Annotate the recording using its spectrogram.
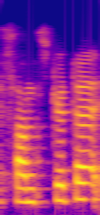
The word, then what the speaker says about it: Sanskrit: Sanskrita is the traditional way of pronunciating, and then Sanskrit is the English way of pronunciating it.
